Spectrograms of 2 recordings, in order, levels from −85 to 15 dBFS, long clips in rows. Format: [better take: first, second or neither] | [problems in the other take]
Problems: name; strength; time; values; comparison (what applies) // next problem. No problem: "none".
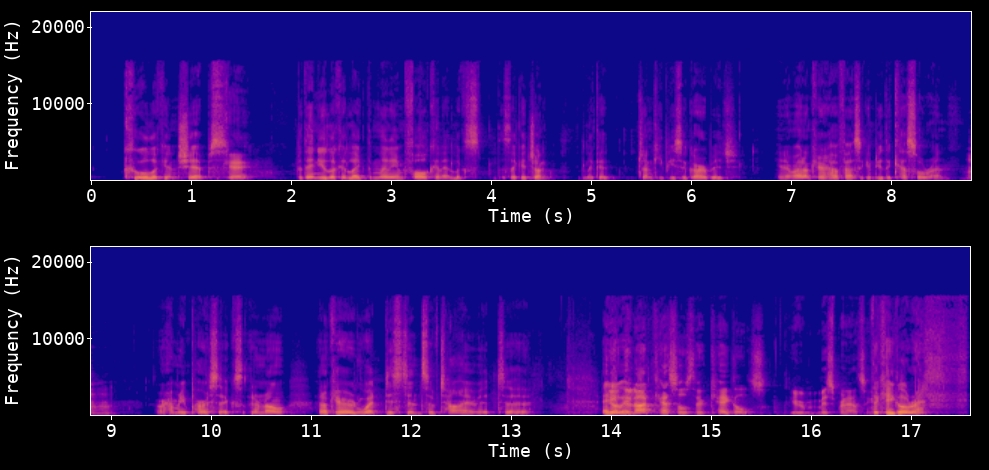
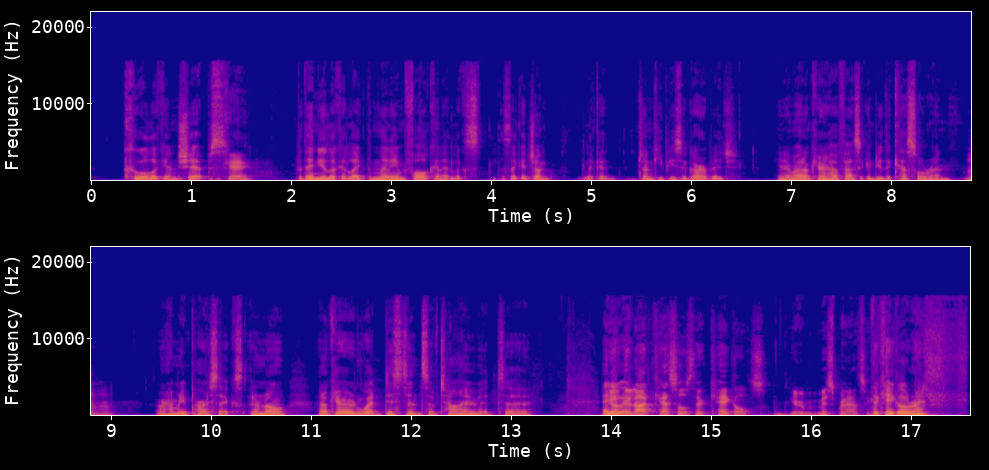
second | thin; very; fading below 300 Hz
